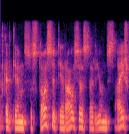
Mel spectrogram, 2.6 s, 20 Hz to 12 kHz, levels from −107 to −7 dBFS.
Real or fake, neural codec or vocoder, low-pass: real; none; 7.2 kHz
